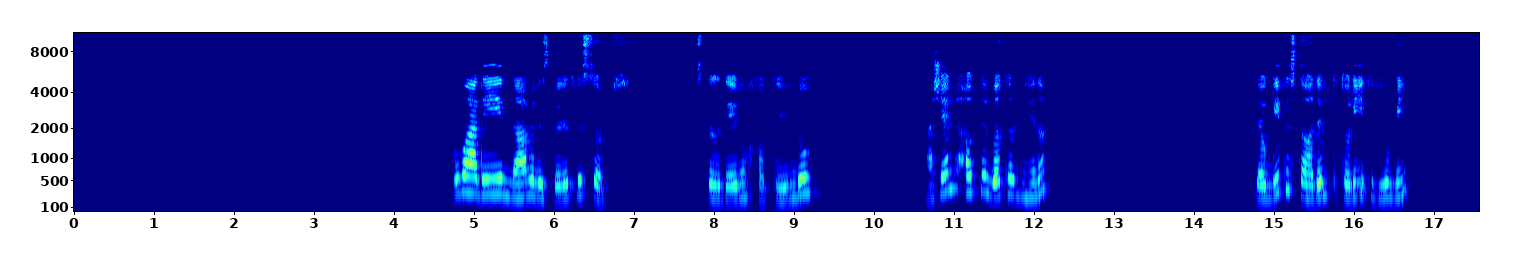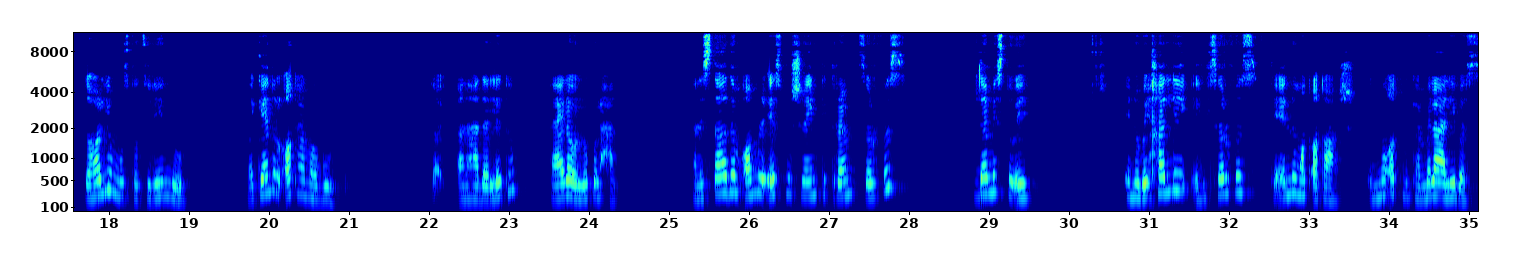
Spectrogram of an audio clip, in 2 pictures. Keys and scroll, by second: 4.4 typing, 21.4 Delete, 24.2 Escape, 25.2 typing, 28.6 typing, 34.8 ctrl+z.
